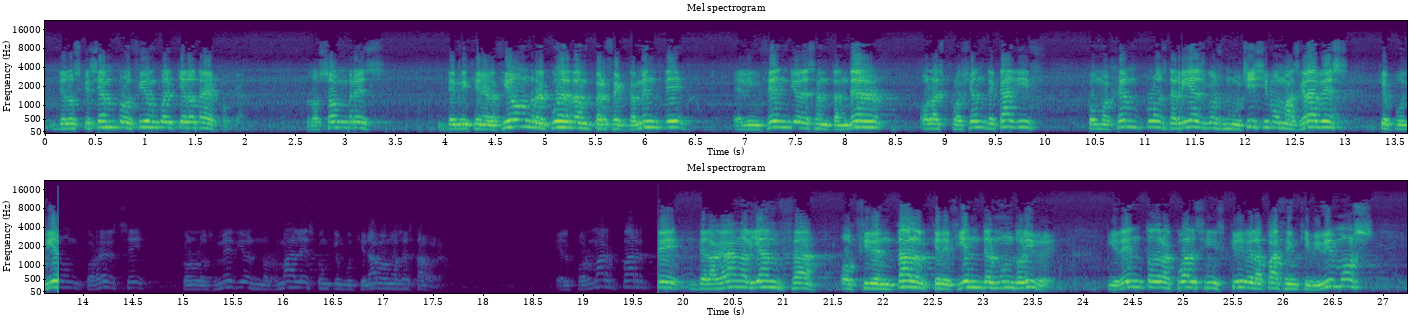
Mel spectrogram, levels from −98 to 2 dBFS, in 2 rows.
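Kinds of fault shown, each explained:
One channel inverted: From 13.7 to 19.7 s the sound drops by about 41 dB and almost disappears. The likely cause is one stereo channel with reversed polarity. Summed to mono, everything shared by both channels cancels, leaving only a faint residue.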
